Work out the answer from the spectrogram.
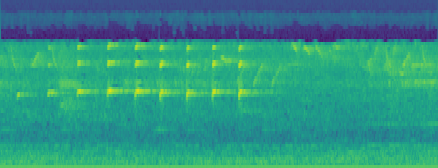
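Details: Booted eagles at their nest in Spain's Sierra de Guadarrama National Park, with the female on two eggs and the male arriving carrying a lizard. About a dozen high, clipped whistles in quick succession over two seconds, then fading amid low noise.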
